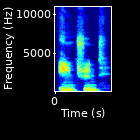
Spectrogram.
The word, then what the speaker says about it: ancient: You know what I hate about the word ancient? It's pronounced with a t sound.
